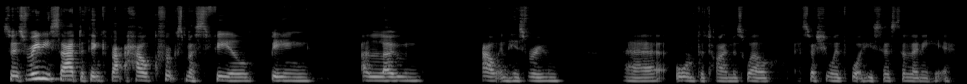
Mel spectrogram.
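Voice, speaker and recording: Low-voiced woman tutor explaining calmly. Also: normal speed. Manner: thoughtful, steady explaining with frequent "so" and "kind of". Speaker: English literature tutor. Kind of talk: explanatory exam-revision lesson.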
